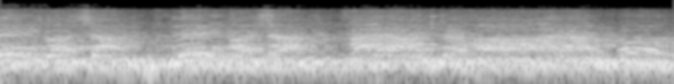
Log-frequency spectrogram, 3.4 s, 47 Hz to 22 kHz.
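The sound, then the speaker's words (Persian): A large crowd chants in unison at the fortieth-day memorial ceremony for Mehsa Mogoyi in Fuladshahr, Isfahan, many voices rising and falling together in a steady, loud rhythm that fills the whole clip without a break. “در فولادشهر اصفهان جمعیتی انبوه در مراسم 40 مهسا موگویی گرد هم آمده بودند.”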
